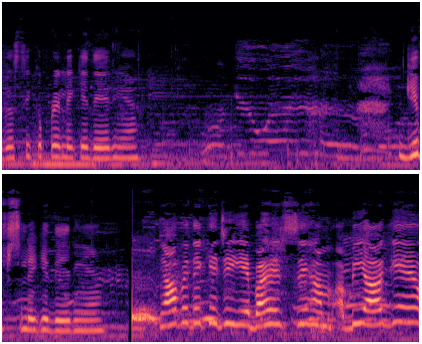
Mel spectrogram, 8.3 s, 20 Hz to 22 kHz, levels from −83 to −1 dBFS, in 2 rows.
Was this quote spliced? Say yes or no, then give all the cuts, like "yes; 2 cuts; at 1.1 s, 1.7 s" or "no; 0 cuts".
no; 0 cuts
